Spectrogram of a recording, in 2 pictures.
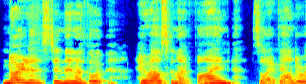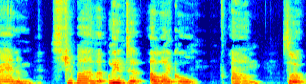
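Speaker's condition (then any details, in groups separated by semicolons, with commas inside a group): Cerebral palsy; wheelchair user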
